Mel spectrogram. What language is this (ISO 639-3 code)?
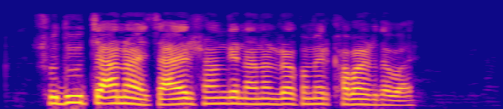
ben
